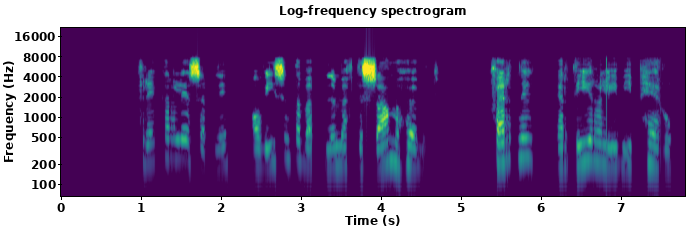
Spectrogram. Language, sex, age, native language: Icelandic, female, 50-59, Icelandic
